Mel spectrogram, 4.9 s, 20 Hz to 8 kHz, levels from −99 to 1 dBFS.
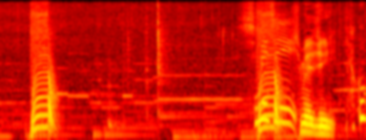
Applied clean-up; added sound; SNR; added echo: none; Drill; 1 dB; none.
